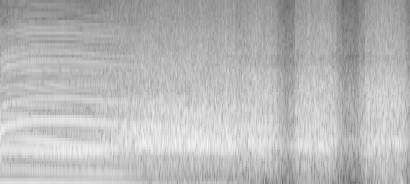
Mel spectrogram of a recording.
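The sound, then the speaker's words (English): An audience at an award show cheers and shouts in a loud, sustained roar that dips briefly twice near the end. “It's like they were doing a wave. Yeah, they were doing a wave. They were so excited for that one.”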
